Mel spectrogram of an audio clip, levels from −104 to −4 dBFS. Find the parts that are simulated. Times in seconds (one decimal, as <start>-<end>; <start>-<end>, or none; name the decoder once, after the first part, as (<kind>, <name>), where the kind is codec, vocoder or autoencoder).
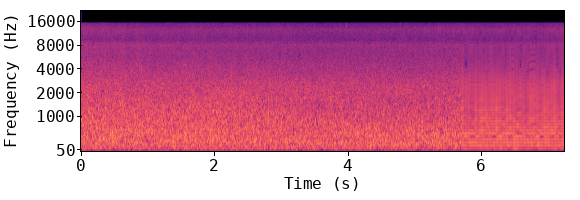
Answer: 5.7-7.3 (vocoder, BigVGAN v2)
